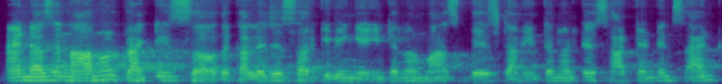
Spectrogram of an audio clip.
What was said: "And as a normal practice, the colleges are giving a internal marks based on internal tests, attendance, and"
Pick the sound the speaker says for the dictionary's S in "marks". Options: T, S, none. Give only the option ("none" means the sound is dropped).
none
